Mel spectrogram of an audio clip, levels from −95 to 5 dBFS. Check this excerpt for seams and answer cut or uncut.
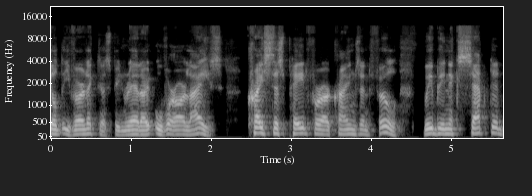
uncut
